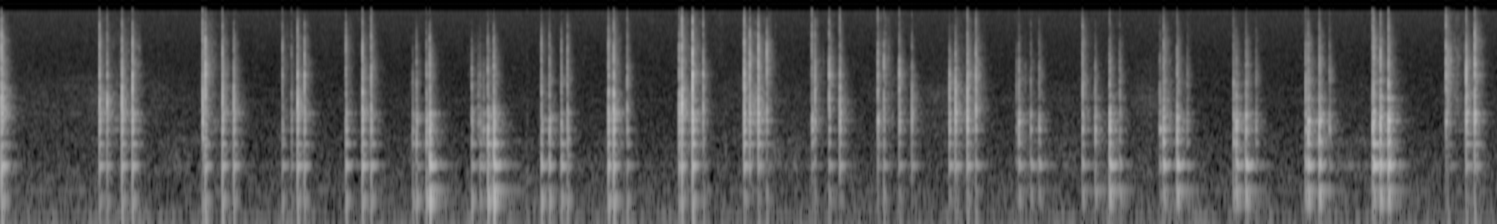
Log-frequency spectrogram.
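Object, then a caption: Plastic spray bottle partly filled with liquid. Fingertips tap quickly on a medium-sized clear spray bottle with a silver pump head, partly filled with liquid and held in the other hand; it looks like plastic but could be glass. The taps come in short, rapid bursts of light, clicky knocks with a faint low tone that die away almost at once, separated by near-silence.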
